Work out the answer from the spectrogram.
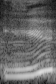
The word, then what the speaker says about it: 余: The word yu in that phrase means excess and extra in that context, but it has the same pronunciation as the word fish.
